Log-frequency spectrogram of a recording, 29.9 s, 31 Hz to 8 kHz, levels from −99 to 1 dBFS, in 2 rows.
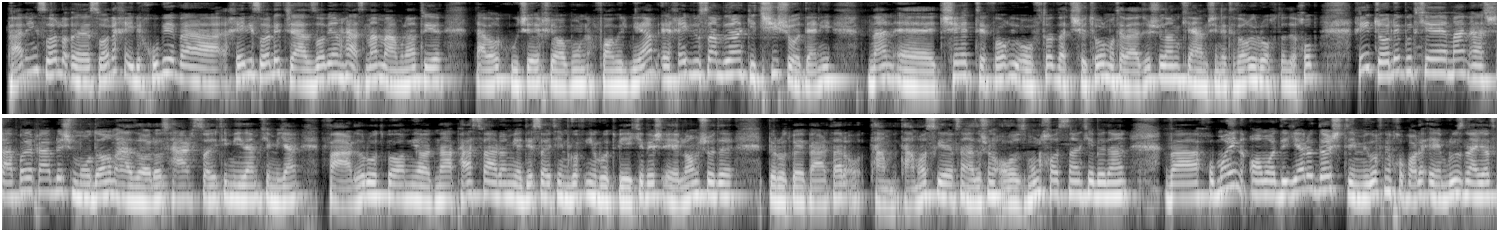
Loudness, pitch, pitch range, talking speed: -17 LUFS, 160 Hz, 145-175 Hz, 195 wpm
